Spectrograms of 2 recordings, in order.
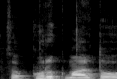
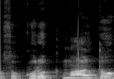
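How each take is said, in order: The two takes are said the same way.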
